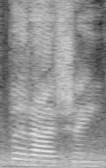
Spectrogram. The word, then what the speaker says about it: paragem: Em que paragem saio? That's paragem. They're definitely not saying M like a hard M. Em que paragem saio?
